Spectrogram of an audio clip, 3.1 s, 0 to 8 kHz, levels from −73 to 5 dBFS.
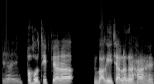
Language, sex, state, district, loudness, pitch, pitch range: Hindi, male, Bihar, Gopalganj, -15 LUFS, 135 Hz, 130-150 Hz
